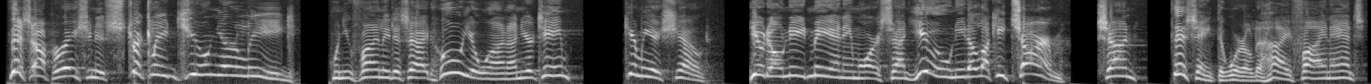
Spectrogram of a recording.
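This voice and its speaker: Crusty old war veteran, very slow. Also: male voice, very high-pitched, a bit bright, exaggerated voice. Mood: dismissive, grumbling. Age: older. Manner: patronizing, folksy, drawn-out delivery. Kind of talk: video game character voice lines.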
